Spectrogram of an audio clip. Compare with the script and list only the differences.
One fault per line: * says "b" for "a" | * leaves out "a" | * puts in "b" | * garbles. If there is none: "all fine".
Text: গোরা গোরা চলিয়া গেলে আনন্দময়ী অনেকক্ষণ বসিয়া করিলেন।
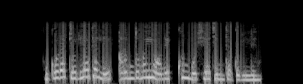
* leaves out "গোরা"
* puts in "চিন্তা"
